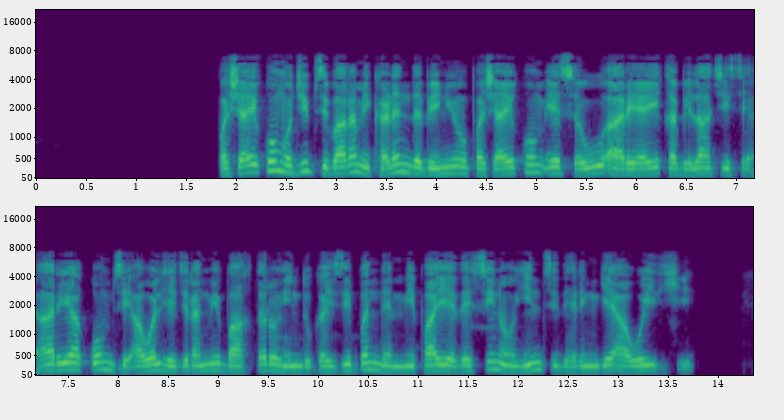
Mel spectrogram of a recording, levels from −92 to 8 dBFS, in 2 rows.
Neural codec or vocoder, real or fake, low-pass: none; real; 7.2 kHz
